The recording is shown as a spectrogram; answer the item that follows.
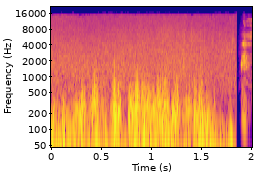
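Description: Wind buffeting the microphone: a loud, irregular rumble that cuts off abruptly near the end.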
